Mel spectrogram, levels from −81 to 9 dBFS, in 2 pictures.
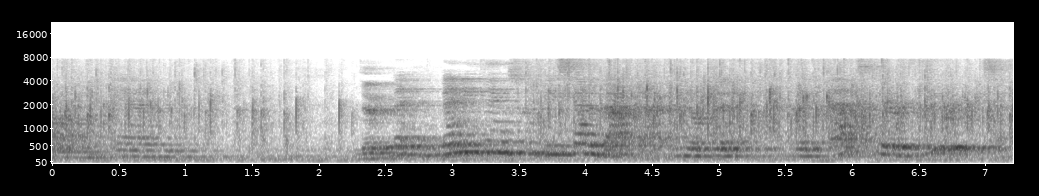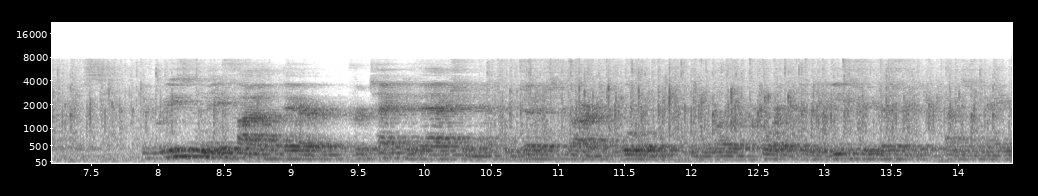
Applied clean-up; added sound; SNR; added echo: none; Applause / Crowd; 10 dB; reverberation time 1.3 s.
